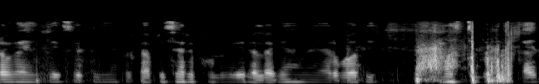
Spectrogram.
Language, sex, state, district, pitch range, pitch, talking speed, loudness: Hindi, male, Bihar, Araria, 110-115 Hz, 115 Hz, 190 wpm, -21 LUFS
